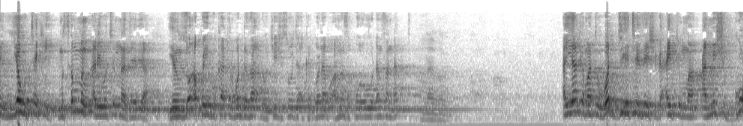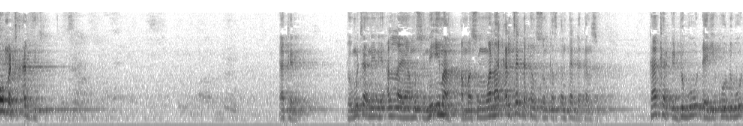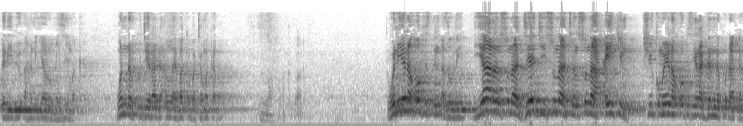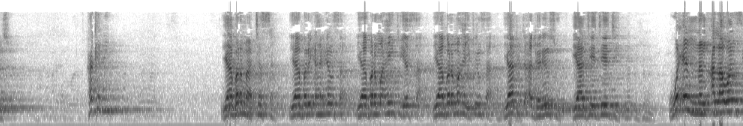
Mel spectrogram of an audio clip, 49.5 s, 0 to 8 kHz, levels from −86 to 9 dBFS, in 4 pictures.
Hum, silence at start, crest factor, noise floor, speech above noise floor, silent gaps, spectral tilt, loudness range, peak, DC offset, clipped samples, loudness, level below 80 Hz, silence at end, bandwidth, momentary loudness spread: none; 0 s; 18 dB; -53 dBFS; 35 dB; none; -5 dB/octave; 14 LU; 0 dBFS; 0.1%; under 0.1%; -17 LUFS; -62 dBFS; 0 s; 8 kHz; 18 LU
